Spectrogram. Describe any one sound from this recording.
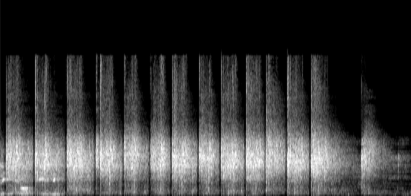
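Wooden sticks clack rapidly against shields in an echoing hall.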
